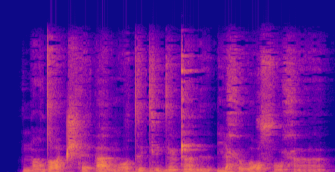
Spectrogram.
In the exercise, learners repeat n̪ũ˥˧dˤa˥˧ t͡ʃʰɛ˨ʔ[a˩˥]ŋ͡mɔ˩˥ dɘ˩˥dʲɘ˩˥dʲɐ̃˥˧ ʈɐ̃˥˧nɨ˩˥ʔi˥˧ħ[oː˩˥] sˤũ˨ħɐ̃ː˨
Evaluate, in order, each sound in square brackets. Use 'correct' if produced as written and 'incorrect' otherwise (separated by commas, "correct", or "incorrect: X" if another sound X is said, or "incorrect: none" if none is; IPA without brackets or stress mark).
incorrect: a˥˧, correct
